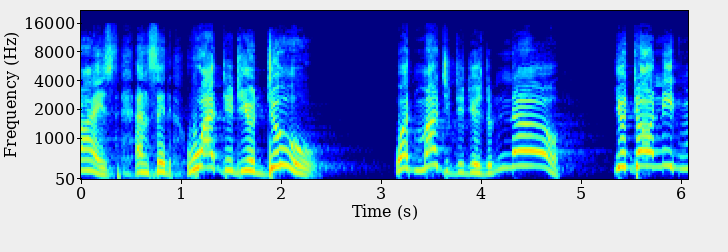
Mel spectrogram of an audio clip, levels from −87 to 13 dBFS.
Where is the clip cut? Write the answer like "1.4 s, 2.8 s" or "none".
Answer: none

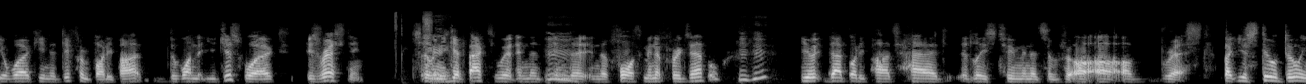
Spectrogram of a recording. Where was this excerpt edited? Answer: none

